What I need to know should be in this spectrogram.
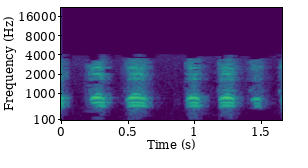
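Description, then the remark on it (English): A voice imitates a train, making a quick, rhythmic run of about seven loud chugging bursts with short gaps between them. “Train alert.”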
